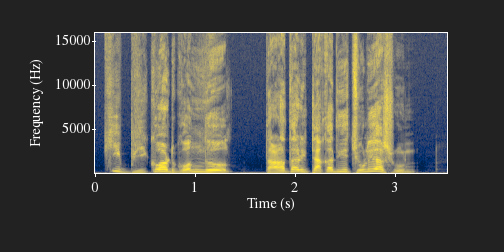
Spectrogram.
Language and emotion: Bengali, disgusted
